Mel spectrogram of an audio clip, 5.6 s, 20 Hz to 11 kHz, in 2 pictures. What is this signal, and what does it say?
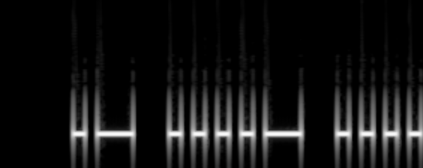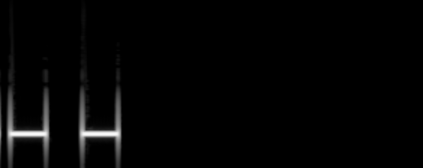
Morse code, heard as a keyed tone, about 15 wpm, 700 Hz. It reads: A44T
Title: All Cut Numbers - 4-Digit 15wpm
